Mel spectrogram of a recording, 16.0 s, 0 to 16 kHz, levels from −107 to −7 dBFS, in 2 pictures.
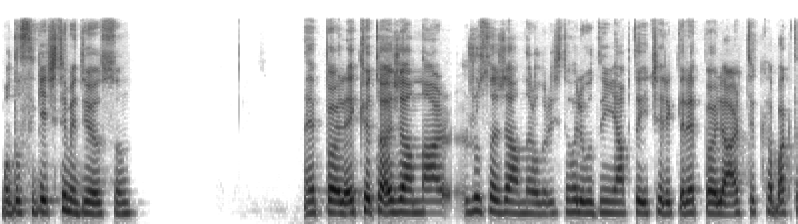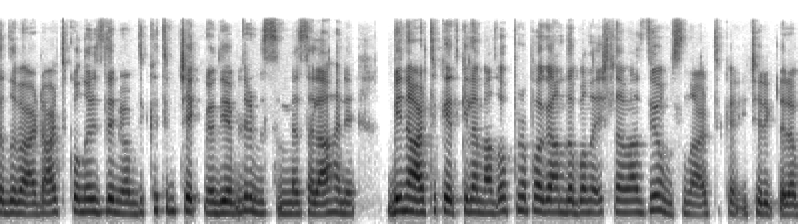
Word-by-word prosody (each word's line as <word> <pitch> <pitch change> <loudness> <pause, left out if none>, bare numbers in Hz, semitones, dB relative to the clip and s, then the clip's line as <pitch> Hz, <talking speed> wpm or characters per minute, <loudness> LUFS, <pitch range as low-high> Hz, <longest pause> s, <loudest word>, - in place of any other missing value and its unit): modası 195 +1 -1
geçti 200 +3 +3
mi 190 -4 +1
diyorsun? 180 0 -1 1.7
Hep 185 +1 -4
böyle 185 -1 +6
kötü 210 +2 +4
ajanlar, 190 0 +2 0.2
Rus 215 +2 -1
ajanlar 185 -3 0
olur, 175 0 -5
işte 185 +2 -9
Hollywood'un 190 -1 -1
yaptığı 185 0 -3
içerikler; 180 -1 -1
hep 190 0 -1
böyle 180 -1 +4
artık 180 +3 -4
kabak 195 -2 -3
tadı 190 -1 -1
verdi. 170 -2 -1
Artık 195 +4 -3
onları 205 -1 +2
izlemiyorum, 190 -4 0
dikkatimi 220 +2 -5
çekmiyor 205 -5 +1
diyebilir 190 +4 +2
misin 185 -3 -4
mesela? 175 0 0
Hani 180 -2 -4 0.3
beni 215 +1 +5
artık 200 +2 +3
etkilemez, 200 -2 +1
o 215 0 -2
propaganda 205 -4 +1
bana 195 -1 -1
işlemez, 195 0 -3
diyor 235 0 +1
musun 185 -1 -7
artık, 175 +5 -8
hani 185 - -6
içeriklere 165 -3 -2
190 Hz, 160 wpm, -22 LUFS, 180-205 Hz, 1.7 s, böyle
